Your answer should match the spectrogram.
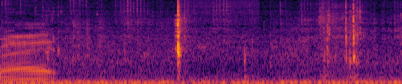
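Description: Plastic blister pack of a Hot Wheels car being handled as it is opened: one sharp click a little under a second in, then a couple of fainter clicks and crackles, over a steady low rumble.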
